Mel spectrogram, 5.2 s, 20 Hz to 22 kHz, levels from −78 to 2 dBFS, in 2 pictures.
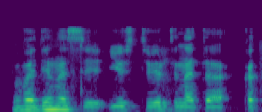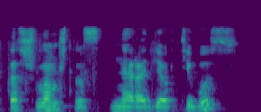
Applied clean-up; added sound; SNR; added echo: neural mask model DeepFilterNet 3.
